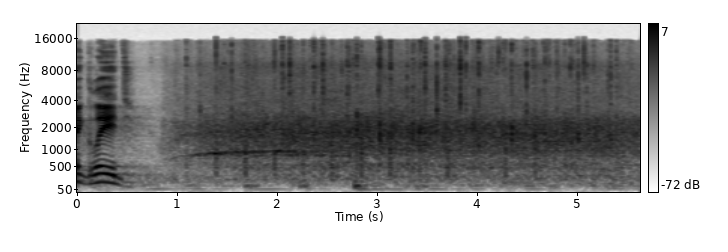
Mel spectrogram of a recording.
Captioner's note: audience applauding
